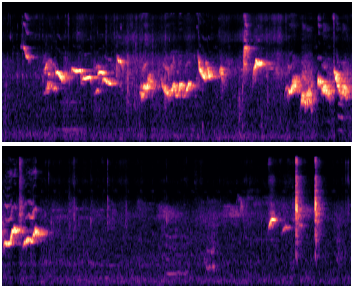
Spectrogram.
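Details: Oriental magpie-robin, a kept bird, singing in the morning, a time when it likes to sing on hearing water. A rapid run of varied whistled and chattering phrases for about five seconds, then quiet with a few sharp notes near the end.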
